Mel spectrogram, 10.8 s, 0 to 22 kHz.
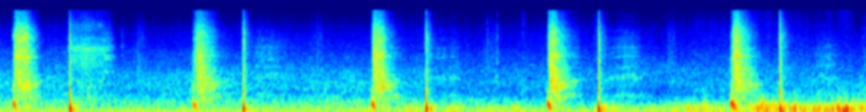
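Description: Five repetitions of a man doing squat rows with a 75-pound sandbag, about two seconds apart. Each rep is a forceful breath followed about half a second later by a short, sharp smack of the bag.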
